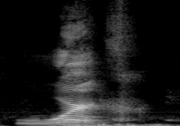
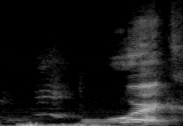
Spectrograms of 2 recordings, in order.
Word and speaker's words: work: The first verb is work, as in bird, as in girl, you know, girl, bird, as in where, work, work.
